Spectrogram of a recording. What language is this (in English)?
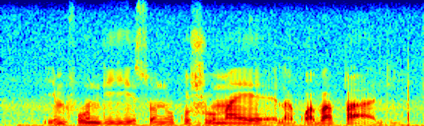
Xhosa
